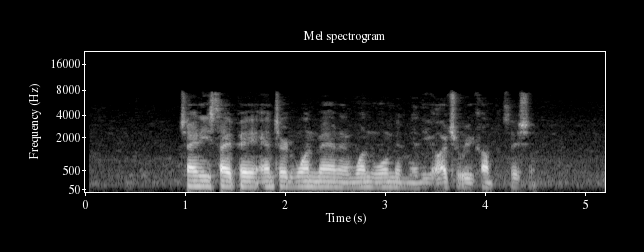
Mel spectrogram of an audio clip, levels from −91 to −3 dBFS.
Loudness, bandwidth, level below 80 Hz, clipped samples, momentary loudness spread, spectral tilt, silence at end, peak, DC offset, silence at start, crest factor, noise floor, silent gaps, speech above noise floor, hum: -21 LUFS; 8 kHz; -60 dBFS; under 0.1%; 14 LU; -6 dB/octave; 0.7 s; -4 dBFS; under 0.1%; 0.95 s; 18 dB; -54 dBFS; none; 34 dB; none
